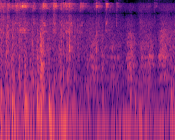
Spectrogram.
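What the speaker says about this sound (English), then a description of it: "The dog's going absolutely mental." Excited dog panting in quick, close, rhythmic huffs, a short burst of rapid breaths with no talking over it.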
